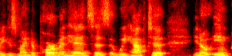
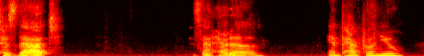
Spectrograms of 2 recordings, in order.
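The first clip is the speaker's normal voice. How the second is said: soft, gently worried, caring tone; 5 dB quieter than usual. Asking whether three years of stress has had an impact, soft concerned tone. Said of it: "Notice how my tone softens. It's more of a concern tone at that point".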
